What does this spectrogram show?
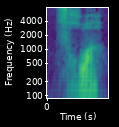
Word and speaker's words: froid: Final D not pronounced. Froid.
